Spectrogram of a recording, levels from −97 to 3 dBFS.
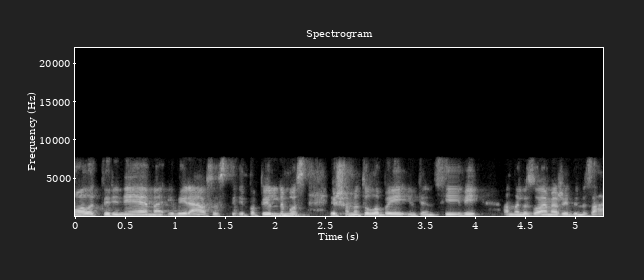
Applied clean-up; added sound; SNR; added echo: none; none; none; none.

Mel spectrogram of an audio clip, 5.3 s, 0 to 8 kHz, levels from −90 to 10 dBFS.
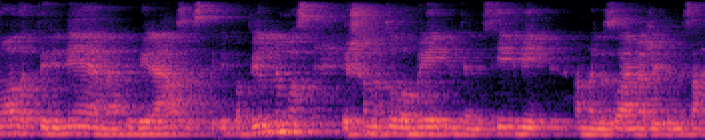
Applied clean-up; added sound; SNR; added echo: none; none; none; reverberation time 1.0 s.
